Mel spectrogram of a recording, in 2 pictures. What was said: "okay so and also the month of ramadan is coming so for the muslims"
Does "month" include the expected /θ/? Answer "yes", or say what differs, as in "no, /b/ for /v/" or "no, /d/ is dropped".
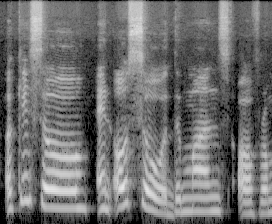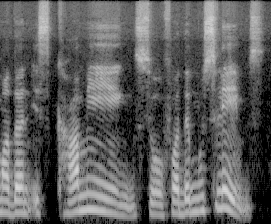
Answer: no, /s/ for /θ/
